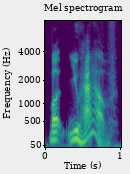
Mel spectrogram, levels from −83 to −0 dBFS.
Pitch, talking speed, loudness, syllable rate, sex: 145 Hz, 175 wpm, -21 LUFS, 3.6 syllables/s, male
